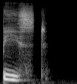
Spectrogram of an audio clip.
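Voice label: "beast", English; oxford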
